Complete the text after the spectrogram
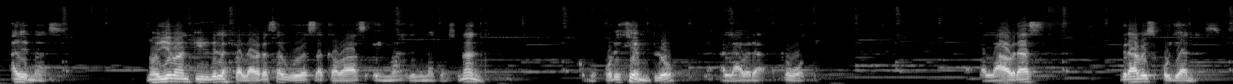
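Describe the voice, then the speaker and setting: A man's voice: on the low side, dark tone, slightly rough. A man with a Peruvian Spanish accent teaching a school lesson over the radio, explaining step by step and addressing students directly. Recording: dull lo-fi radio broadcast.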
